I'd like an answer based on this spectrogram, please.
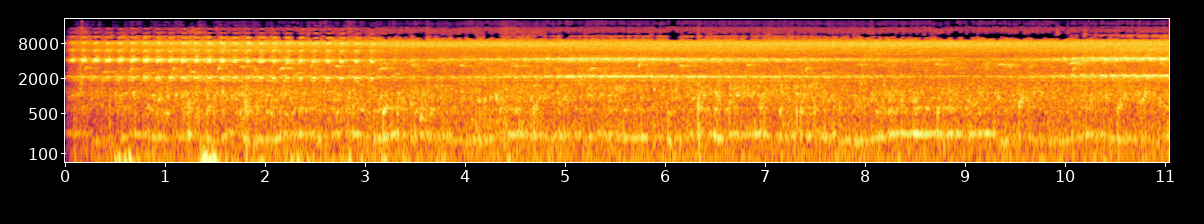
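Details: Evening cicada (higurashi) calling in July beside a murmuring stream at Kuragari Pass: a fast, pulsing, ringing trill that fades into a steady high shimmer over constant soft water noise.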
